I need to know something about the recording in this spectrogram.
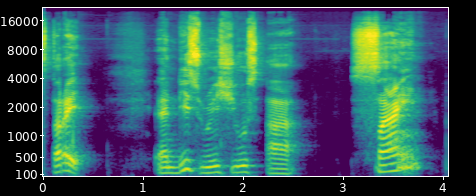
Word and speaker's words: sine: and these ratios are sign it is spelled sin but it's not sign the short form is s i n but it's not sin it's sign so the ratios are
